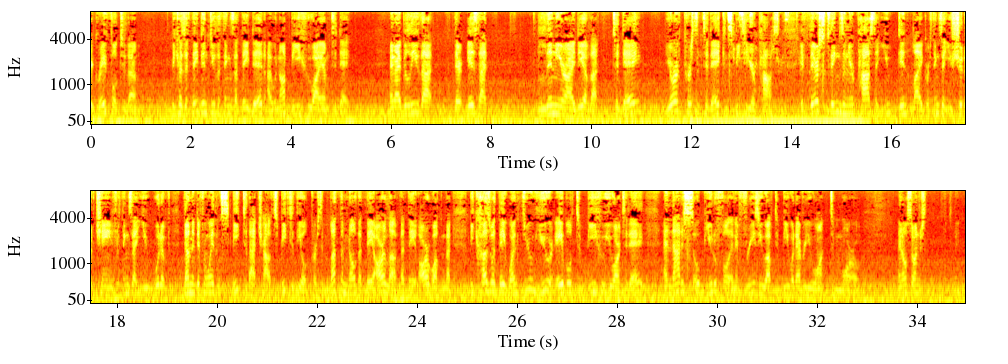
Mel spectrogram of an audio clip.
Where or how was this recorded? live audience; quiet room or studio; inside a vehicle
inside a vehicle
